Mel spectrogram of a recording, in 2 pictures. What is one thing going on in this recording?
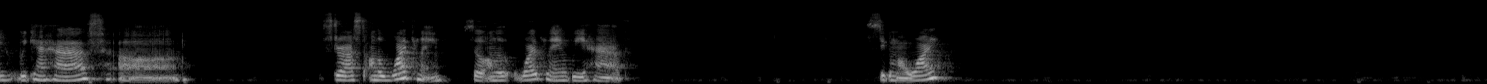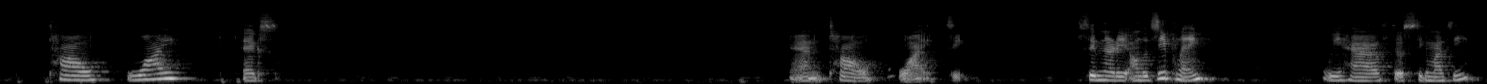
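A woman explains calmly in short phrases over an online call.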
